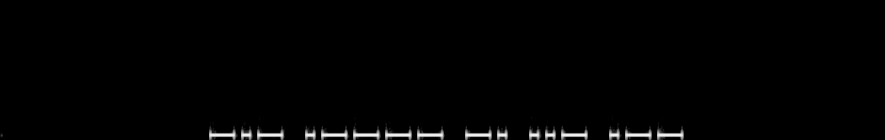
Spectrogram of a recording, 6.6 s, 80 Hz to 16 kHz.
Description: Morse code, heard as a keyed tone, about 20 wpm, 700 Hz. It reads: K1NUW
